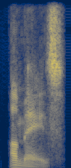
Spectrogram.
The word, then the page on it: amaze: American English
